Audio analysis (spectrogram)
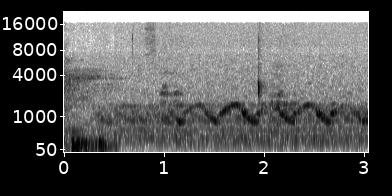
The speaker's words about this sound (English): As the sirens go in the background. Oh, my God, please tell me you got the sirens in there.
